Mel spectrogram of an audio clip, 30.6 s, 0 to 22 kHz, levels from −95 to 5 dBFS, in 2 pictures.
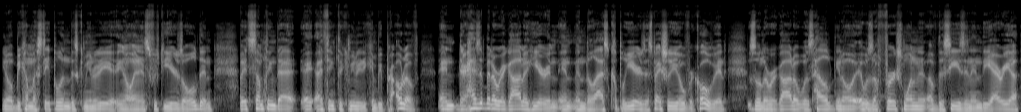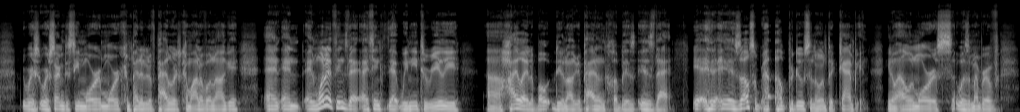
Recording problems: none

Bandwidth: 18 kHz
